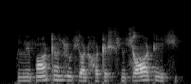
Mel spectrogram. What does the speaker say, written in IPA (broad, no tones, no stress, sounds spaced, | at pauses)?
lʲ ɔ̃ p ɑ̃ ʈ ə̃ ɮ u ç ɒː ɳ h ɒ ʈ ə ʃ ç ɔ̃ ɕ ɒː ʈ ĩ ç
